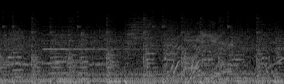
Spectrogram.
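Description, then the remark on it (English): A few sharp, slapping smacks, Wario's taunt of slapping his butt cheeks, ring out over busy, upbeat video game music and sound effects, a cartoonish taunt noise loud in a dense mix. “Yep, that's Wario. I was like his little taunt thing where he slaps his butt cheeks.”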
